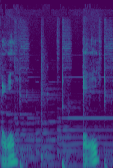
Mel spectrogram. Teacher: Some of us don't pronounce the I in oil or other such words. So you just say like ol?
